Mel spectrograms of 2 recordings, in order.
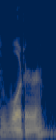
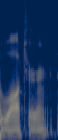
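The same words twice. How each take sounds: First: It is said with a soft, flapped T. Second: It is said with a hard, crisp T. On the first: Imitates the father's Baltimore way of speaking. The speaker calls it wrong. "Our dad says water" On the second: The trained way that avoids the local accent. The speaker calls it right. "say it with a hard T like that"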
